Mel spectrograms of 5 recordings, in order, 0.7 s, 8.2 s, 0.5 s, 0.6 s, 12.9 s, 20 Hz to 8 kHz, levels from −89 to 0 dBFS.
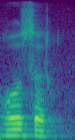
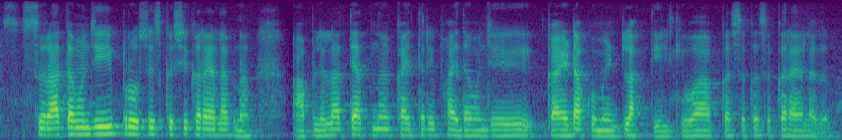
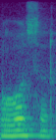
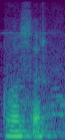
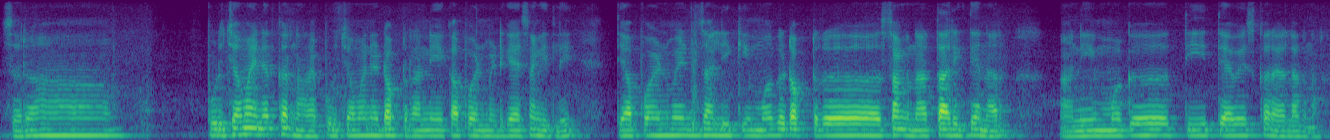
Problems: none marked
